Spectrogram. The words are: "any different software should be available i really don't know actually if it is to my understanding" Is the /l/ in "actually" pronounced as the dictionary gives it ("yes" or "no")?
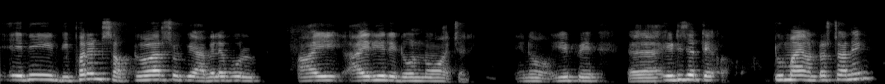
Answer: no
